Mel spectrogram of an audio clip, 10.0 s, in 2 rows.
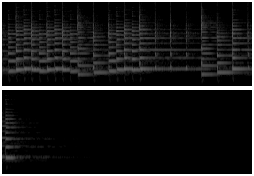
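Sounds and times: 
lead piano: 0.0 - 5.4.

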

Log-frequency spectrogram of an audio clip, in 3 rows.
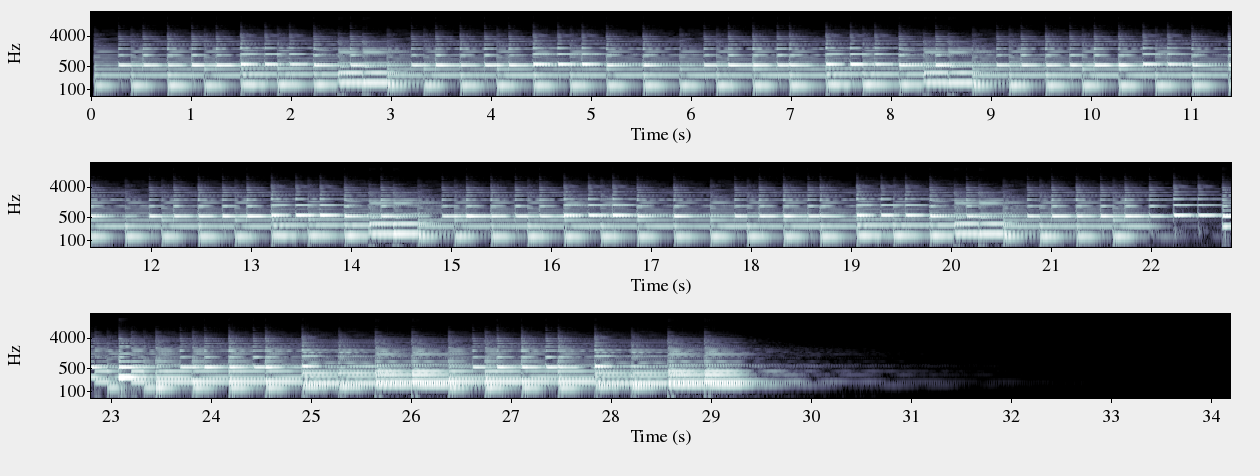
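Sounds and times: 
solo piano: 0.0 - 30.7.

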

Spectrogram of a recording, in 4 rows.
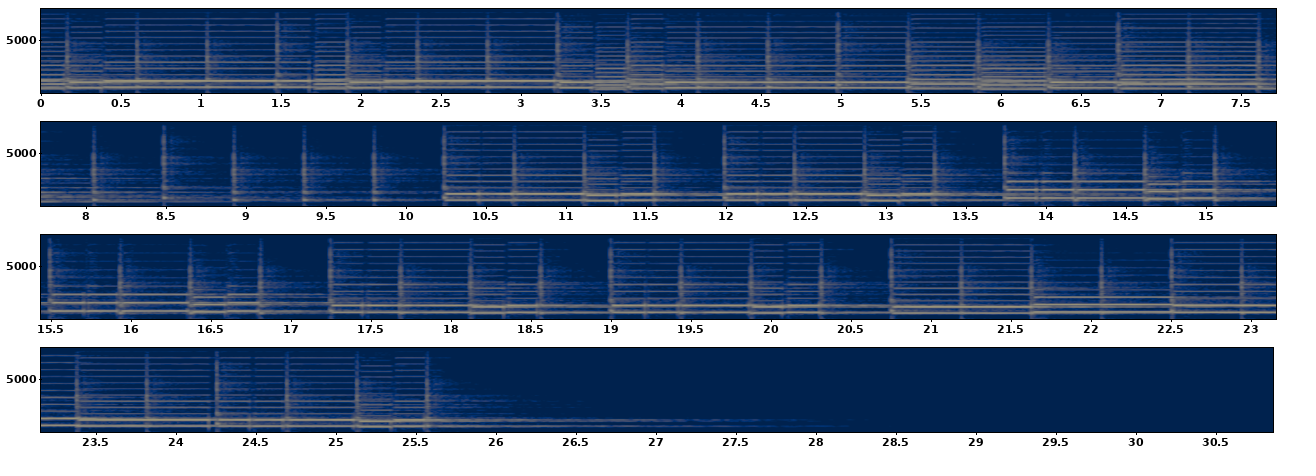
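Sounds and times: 
soprano saxophone: 0.0 - 8.2, 10.3 - 26.3.

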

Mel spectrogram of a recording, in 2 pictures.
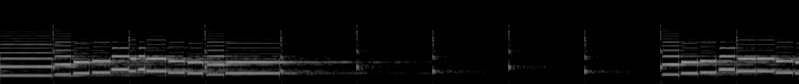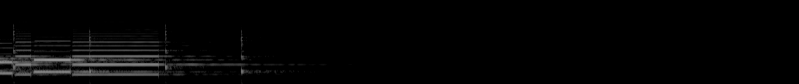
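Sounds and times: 
soprano saxophone: 0.0 - 3.5, 6.6 - 10.5.

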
